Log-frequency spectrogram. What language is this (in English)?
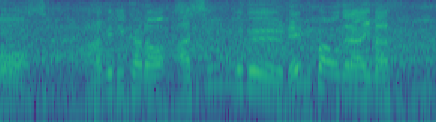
Japanese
